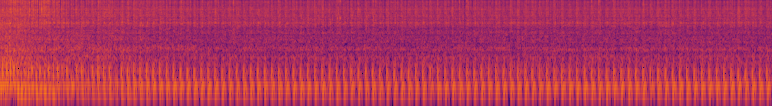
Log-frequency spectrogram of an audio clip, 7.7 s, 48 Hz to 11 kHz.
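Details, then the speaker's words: Honda Wave 100 single-cylinder running steadily with an even, quick thump and no stumbling after clogged fuel filter replaced and air filter fixed; previously hard starting, wouldn't rev and stalled from poor fuel flow; now normal running. "ก็น้ำมันก็รายได้ปกตินะครับตอนนี้ก็ถือว่าโอเคนะครับ"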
